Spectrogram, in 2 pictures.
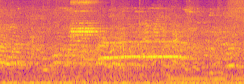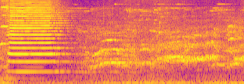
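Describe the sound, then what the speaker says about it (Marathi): The Matheran toy train arrives at Aman Lodge station on its line to Matheran, its horn sounding a loud, sustained blast midway over the rumble of the train and background chatter from people nearby. "आपली ट्रेन आली"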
